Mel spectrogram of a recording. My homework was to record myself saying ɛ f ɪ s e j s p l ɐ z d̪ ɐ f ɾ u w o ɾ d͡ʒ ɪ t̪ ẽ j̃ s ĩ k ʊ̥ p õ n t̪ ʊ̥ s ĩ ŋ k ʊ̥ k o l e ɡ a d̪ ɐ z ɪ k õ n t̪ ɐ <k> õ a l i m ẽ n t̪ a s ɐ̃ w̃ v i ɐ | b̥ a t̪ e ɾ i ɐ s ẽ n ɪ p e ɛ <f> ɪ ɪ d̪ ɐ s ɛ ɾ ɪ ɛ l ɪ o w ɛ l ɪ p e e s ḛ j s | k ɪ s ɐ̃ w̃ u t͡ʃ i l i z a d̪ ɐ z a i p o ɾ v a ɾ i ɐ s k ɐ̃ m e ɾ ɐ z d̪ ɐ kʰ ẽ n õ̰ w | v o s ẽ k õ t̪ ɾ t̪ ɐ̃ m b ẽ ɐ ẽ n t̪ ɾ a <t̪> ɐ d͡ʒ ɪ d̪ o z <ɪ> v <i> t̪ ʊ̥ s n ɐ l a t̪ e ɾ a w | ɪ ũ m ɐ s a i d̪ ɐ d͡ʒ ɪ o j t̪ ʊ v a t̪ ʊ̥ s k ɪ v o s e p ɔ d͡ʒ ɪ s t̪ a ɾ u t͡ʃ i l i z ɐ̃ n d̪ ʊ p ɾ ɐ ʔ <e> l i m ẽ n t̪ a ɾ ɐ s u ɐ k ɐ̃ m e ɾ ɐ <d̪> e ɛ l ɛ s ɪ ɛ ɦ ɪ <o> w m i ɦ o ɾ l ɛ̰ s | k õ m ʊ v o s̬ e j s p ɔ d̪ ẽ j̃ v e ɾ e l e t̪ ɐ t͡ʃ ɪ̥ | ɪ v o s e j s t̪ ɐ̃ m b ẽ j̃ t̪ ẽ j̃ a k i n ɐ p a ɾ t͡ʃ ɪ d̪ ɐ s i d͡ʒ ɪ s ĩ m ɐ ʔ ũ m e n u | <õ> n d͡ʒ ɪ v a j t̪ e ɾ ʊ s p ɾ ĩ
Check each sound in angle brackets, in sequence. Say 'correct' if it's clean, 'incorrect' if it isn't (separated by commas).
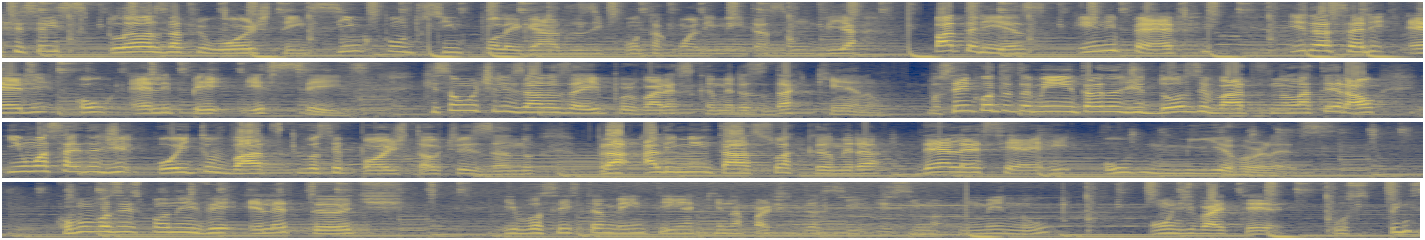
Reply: correct, correct, incorrect, correct, incorrect, incorrect, correct, correct, correct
